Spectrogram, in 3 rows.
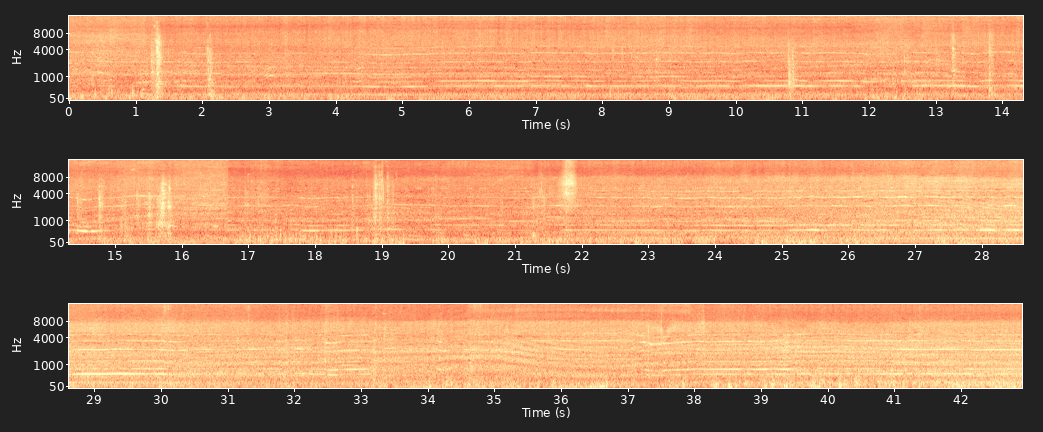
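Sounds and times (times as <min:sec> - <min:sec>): heavy diesel machinery running: 0:00.0 - 0:42.9.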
